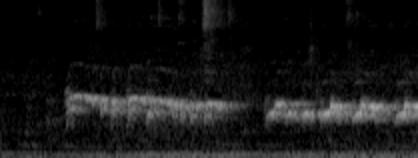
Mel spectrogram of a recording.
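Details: A local zebra dove, kept for five years, sings two tonal cooing phrases. The first is long and slowly falling; after a short gap, a trilled phrase follows at slightly lower pitch.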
